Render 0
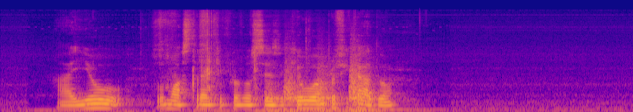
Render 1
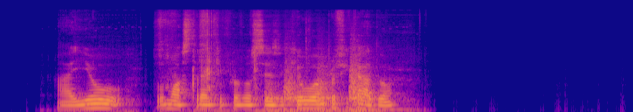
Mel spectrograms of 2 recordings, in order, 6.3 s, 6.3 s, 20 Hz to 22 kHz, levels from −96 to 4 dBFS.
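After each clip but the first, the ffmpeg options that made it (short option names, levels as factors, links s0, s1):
-af "agate=range=0.00501:threshold=0.00631:ratio=16:detection=peak,volume=0.596"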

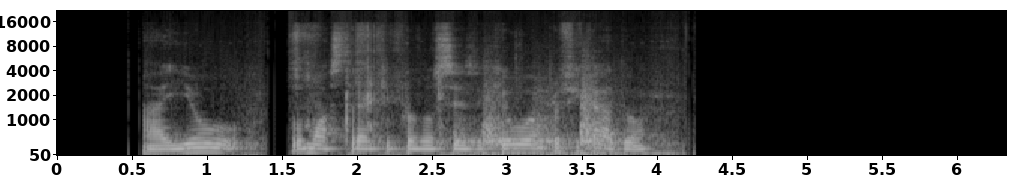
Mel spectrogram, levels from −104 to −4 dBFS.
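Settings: -af "equalizer=f=1200:t=o:w=0.43:g=-6.5,acompressor=threshold=0.0224:ratio=6,aeval=exprs='val(0)*gte(abs(val(0)),0.00188)':c=same,volume=0.794"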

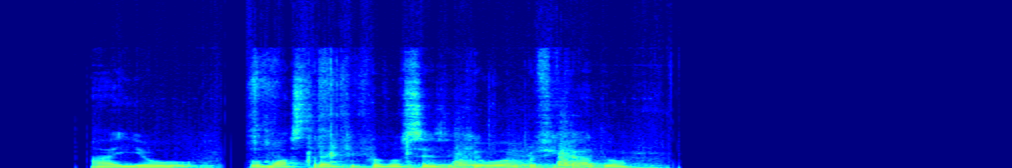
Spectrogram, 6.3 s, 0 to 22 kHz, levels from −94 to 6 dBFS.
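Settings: -af anull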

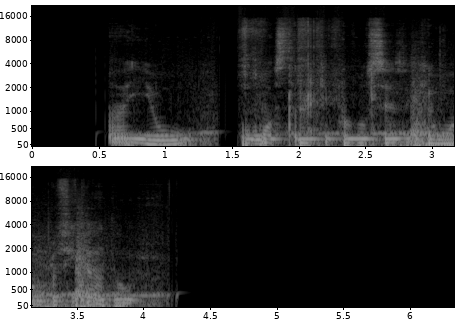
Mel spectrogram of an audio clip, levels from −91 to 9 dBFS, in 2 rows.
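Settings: -af "afreqshift=-420,volume=1.12"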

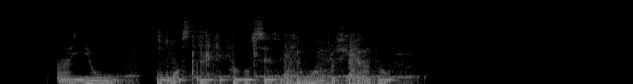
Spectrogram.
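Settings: -af "lowpass=4400,volume=1.12"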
